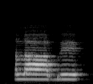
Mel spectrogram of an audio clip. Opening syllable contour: high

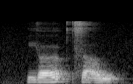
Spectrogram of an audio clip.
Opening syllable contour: rising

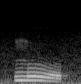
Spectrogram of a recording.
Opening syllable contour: falling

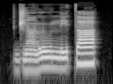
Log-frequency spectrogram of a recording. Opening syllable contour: low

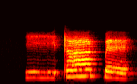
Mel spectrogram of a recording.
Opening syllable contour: low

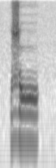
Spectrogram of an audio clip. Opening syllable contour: high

